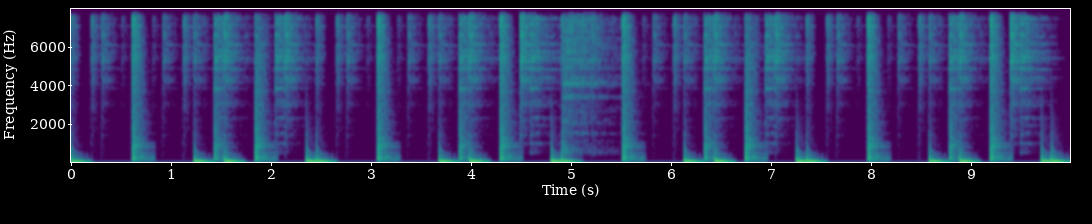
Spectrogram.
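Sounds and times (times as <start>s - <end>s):
streetsoul drum loops: 0.0s - 9.9s.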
